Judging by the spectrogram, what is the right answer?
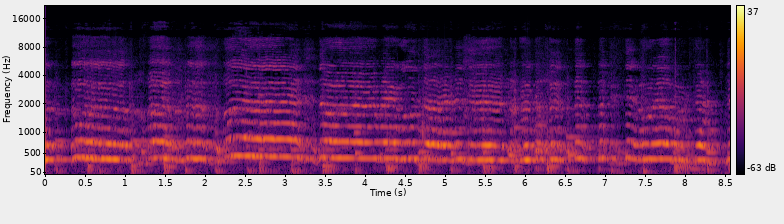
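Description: A song with a woman's voice singing long held notes over a quick, steady beat.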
